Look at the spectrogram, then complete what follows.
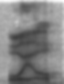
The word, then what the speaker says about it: oil: to a consonant sound especially with oil the challenge there is that I have a little bit of a hidden sound between the oi and the UL it's kind of a dark it's a dark L which means it has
